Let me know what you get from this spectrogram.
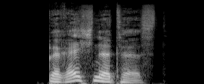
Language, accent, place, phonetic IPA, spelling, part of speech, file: German, Germany, Berlin, [bəˈʁɛçnətəst], berechnetest, verb, De-berechnetest.ogg
- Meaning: inflection of berechnen: 1. second-person singular preterite 2. second-person singular subjunctive II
